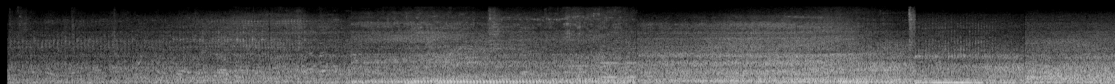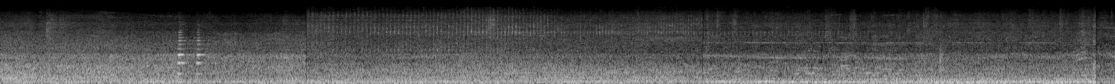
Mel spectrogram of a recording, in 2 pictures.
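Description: Outdoor street ambience of passing traffic and indistinct crowd voices, with a short vehicle horn beep just past halfway.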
